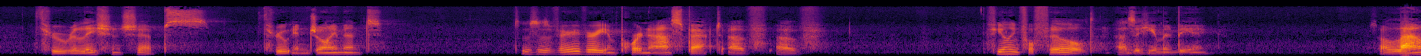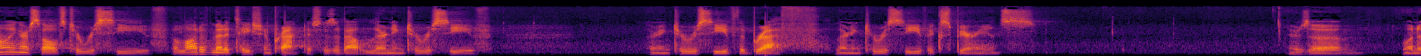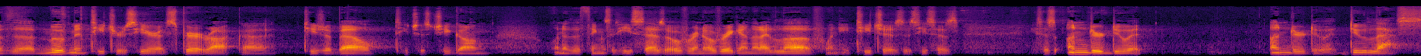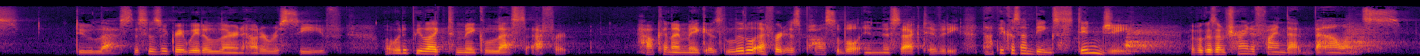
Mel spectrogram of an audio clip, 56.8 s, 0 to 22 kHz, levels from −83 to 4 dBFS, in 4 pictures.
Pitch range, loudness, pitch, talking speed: 105-140 Hz, -20 LUFS, 120 Hz, 145 wpm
